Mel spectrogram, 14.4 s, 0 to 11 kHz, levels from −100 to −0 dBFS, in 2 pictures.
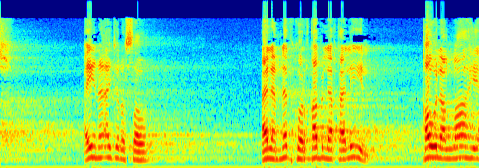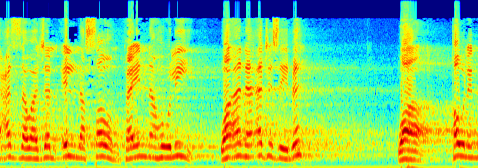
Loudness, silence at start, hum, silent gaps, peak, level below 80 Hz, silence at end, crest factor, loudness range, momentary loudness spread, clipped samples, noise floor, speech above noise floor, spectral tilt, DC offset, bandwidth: -11 LUFS; 0 s; none; none; 0 dBFS; -50 dBFS; 0 s; 12 dB; 4 LU; 21 LU; 0.6%; -37 dBFS; 27 dB; -3.5 dB/octave; 1%; 11 kHz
